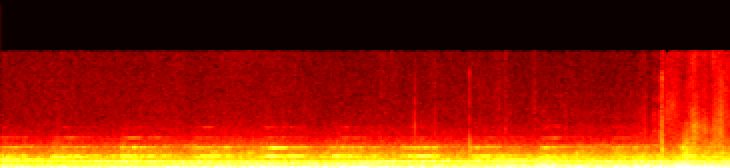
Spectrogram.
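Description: Electric passenger train rolling steadily past, a continuous rumble with a faint whine that slowly wavers up and down in pitch.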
